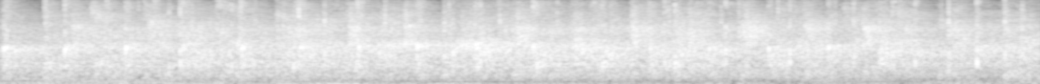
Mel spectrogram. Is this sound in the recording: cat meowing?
no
